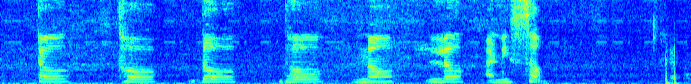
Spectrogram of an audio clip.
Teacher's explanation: जिभेचा दातांना स्पर्श झाल्यावर उच्चार होणारे वर्ण. आता जिभेचा दाताला स्पर्श होतो आणि तेव्हा या वर्णाचा उच्चार आपल्या तोंडातून निघतो. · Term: दंत्य व्यंजन, दंत व्यंजन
